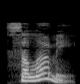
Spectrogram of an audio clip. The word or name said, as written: salami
